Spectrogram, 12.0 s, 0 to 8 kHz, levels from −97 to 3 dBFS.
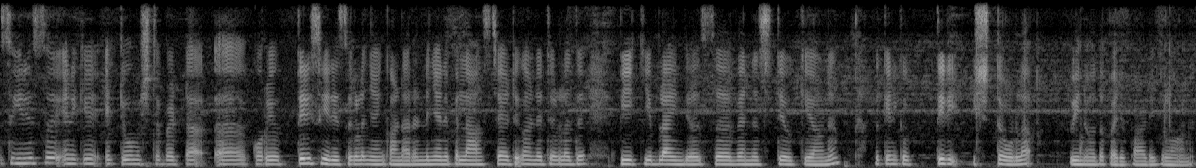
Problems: none marked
